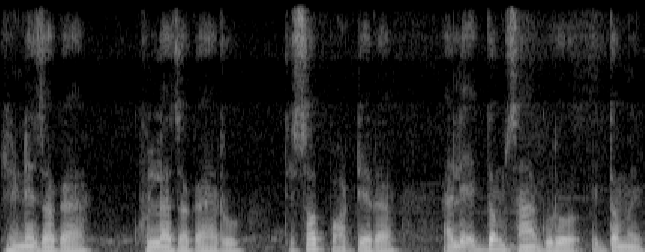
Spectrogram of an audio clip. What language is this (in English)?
Nepali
